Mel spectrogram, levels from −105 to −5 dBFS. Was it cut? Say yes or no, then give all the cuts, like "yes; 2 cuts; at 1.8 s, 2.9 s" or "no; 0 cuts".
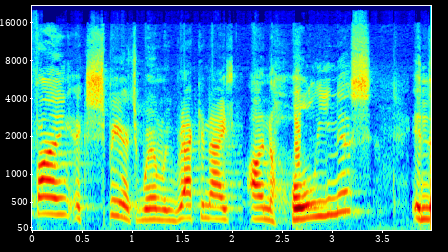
yes; 1 cut; at 2.1 s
